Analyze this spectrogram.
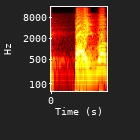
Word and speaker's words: PIVA: Short में इसे हम PIVA, पाइवा के नाम से प्रोनाउंस करेंगे.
